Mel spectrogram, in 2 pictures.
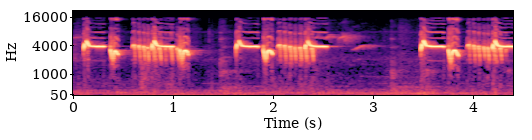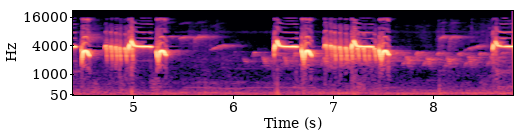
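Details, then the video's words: A lively, persistent prinia song, used to stimulate other prinias to sing. It is made of loud, clear phrases of sharp, chipping notes with a ringing upslurred whistle, delivered in bursts about a second long with short pauses between them, against a silent background. "PRENJAK GACOR"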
